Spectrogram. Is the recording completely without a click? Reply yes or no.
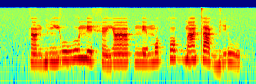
yes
